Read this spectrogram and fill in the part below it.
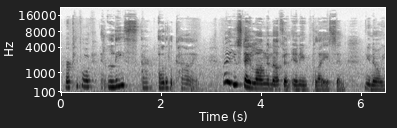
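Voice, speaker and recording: A middle-aged woman vlogger talks in a low, creaky, mellow voice, with a slight hiss or hum in the background. Her unscripted personal monologue rambles, and she repeats her points emphatically, laughing often between phrases.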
